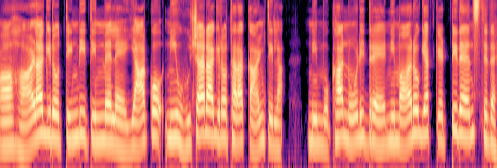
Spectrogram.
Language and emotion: Kannada, fearful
